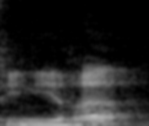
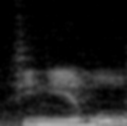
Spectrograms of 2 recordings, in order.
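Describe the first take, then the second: First: An extra a vowel follows the final r. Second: An extra ou vowel follows the final r. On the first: "J'ai pas dit" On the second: "J'ai pas dit"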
